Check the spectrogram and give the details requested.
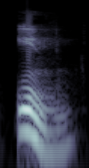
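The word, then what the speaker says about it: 人: meaning and pronunciation Okay So this one ang pronunciation sa kanya Ay in Okay so parang tao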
